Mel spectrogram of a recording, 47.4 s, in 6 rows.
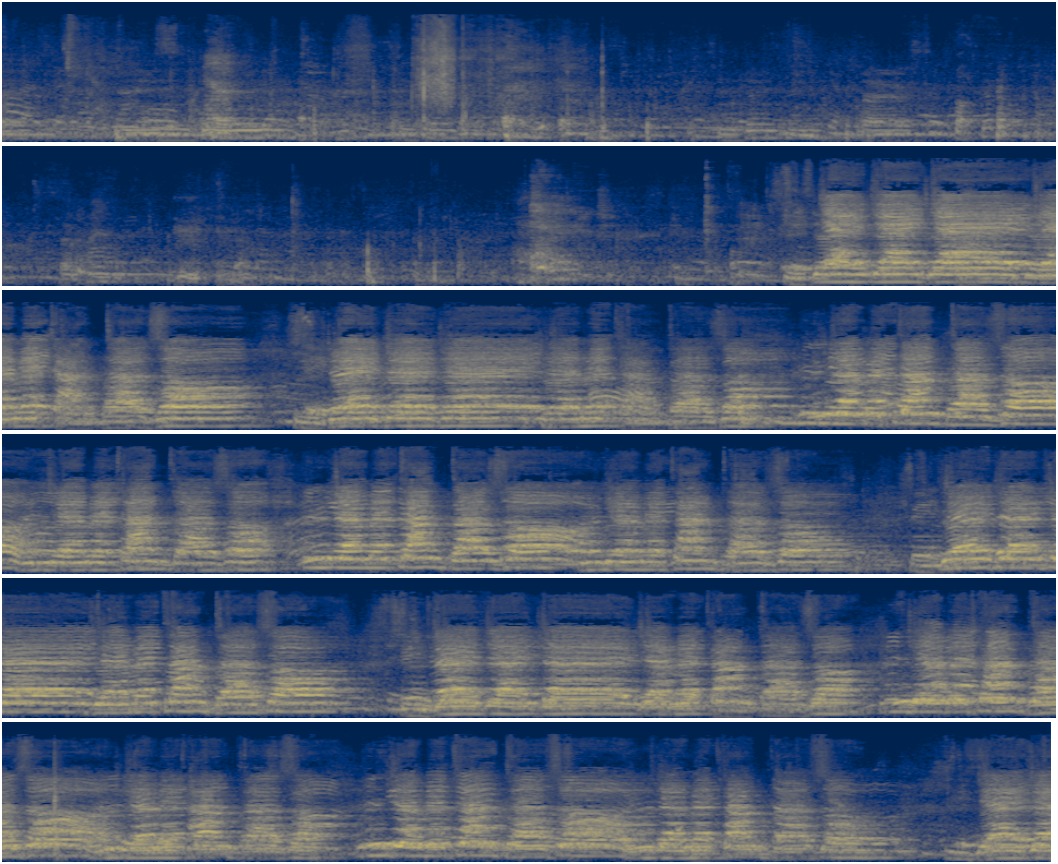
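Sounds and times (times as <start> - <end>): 
choir singing: 13.8 - 47.3.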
